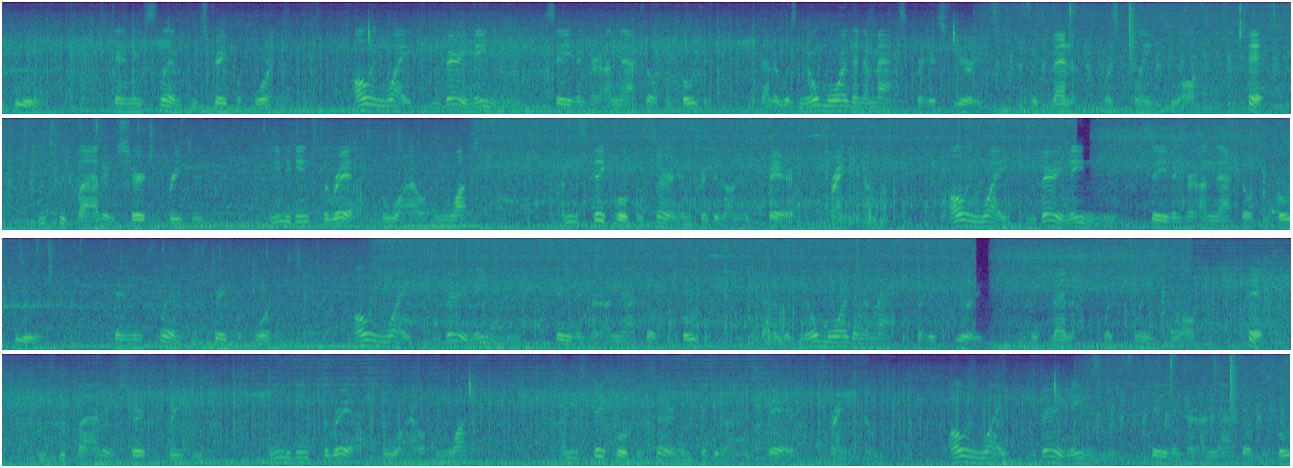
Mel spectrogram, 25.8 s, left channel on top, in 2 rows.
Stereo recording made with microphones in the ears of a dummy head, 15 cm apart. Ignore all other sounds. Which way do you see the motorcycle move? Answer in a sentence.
You can hear the motorcycle stay put.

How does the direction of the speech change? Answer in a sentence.
You can hear the speech stay put.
